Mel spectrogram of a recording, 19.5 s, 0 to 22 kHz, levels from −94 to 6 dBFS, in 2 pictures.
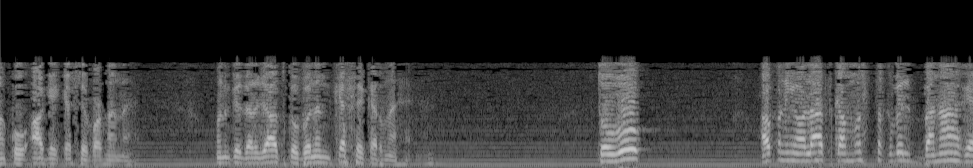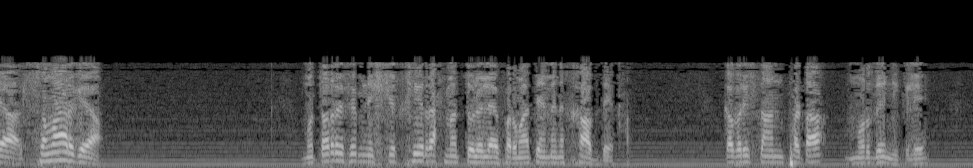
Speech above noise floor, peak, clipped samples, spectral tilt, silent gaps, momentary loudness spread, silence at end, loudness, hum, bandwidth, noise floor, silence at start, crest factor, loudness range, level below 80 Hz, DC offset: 21 dB; -12 dBFS; under 0.1%; -3 dB/octave; none; 25 LU; 0 s; -25 LUFS; 50 Hz at -50 dBFS; 5.8 kHz; -46 dBFS; 0 s; 14 dB; 4 LU; -52 dBFS; under 0.1%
